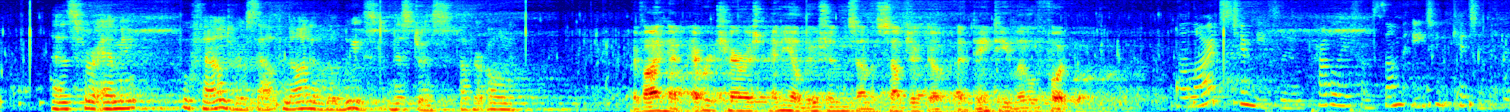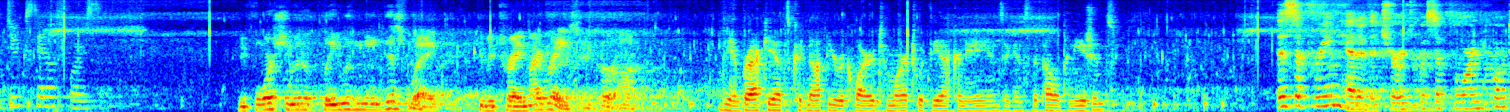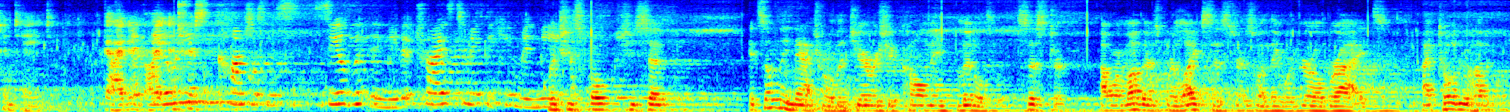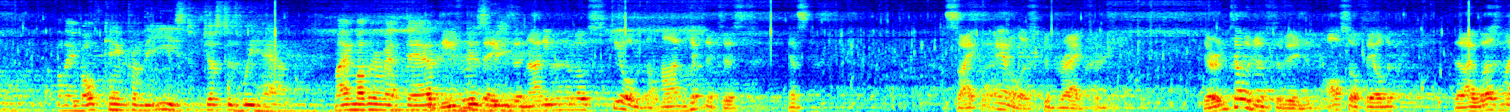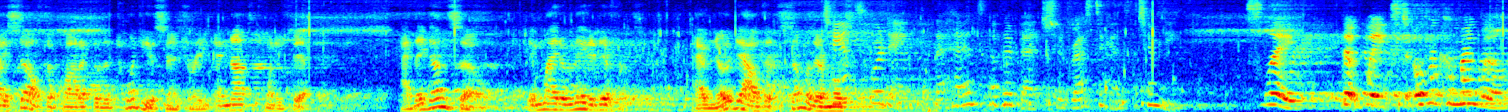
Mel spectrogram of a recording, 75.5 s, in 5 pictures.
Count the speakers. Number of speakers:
8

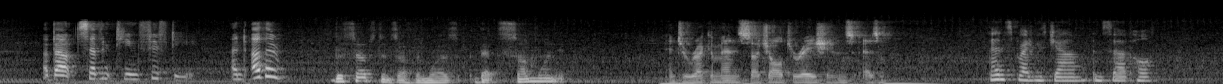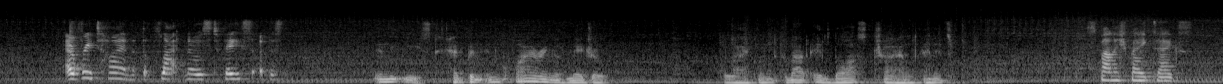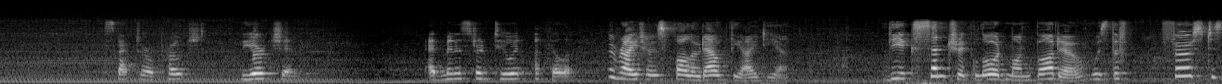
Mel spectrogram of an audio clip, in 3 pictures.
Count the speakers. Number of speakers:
5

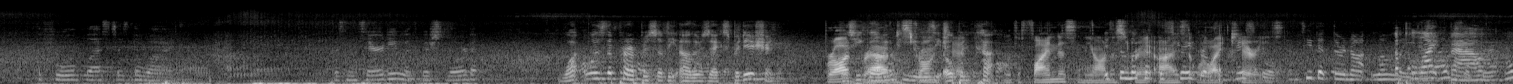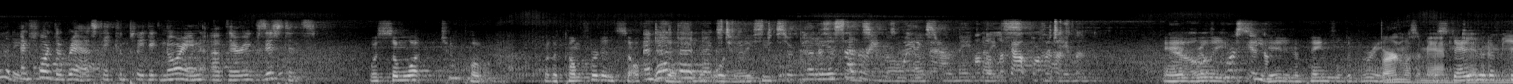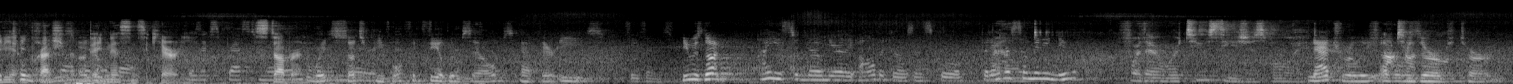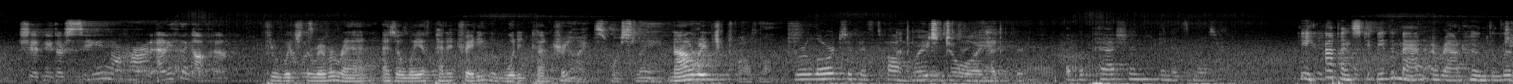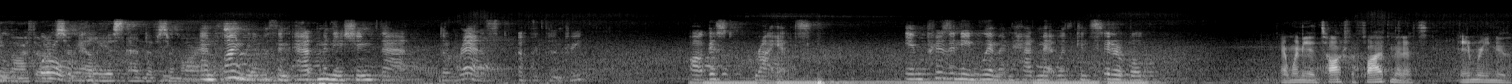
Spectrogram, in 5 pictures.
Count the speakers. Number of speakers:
8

